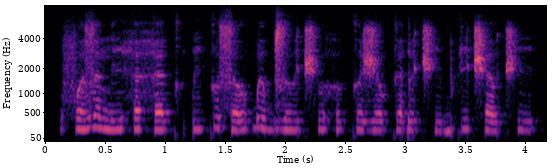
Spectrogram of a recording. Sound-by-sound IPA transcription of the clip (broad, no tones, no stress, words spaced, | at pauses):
fəzɘ nihɛ hɛkə k͡pikɯ səʊ̯ ɓɘb zɯt͡ʃʰɯhɯkə ʒəʊ̯kɛɗɯ t͡ʃʰibkit͡ʃʰɛʊ̯t͡ʃʰi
